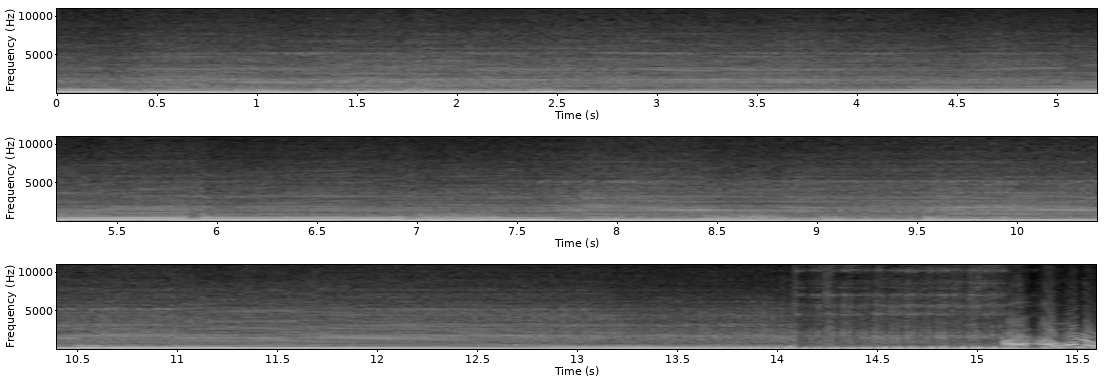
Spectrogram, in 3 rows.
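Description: A 2020 Ducati Panigale V4R fitted with an Akrapovic race exhaust roars steadily while riding, its engine pitch rising and falling through gear changes, loud and close for most of the run before dropping away at the end.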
